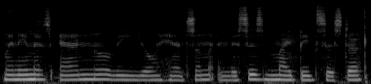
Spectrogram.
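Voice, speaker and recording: A woman's voice: medium pitch, little pitch movement, moderate pace, mellow, natural voice. A woman voicing frightened young girls in a children's puppet show, anxious and urgent, in a noisy home recording. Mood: nervous.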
